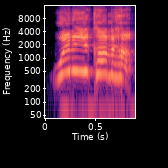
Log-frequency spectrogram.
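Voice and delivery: put-on high little kid asking; high-pitched kid voice; child voice. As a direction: squeak it like a small child missing dad. Imitating child on phone.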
